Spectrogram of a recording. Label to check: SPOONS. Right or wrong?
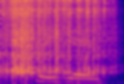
Wrong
